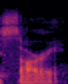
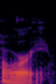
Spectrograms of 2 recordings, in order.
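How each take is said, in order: First: It is said in a non-Canadian accent. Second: It is said in a Canadian accent. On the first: The speaker calls it wrong. "In Canada, they don't say sorry" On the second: The speaker calls it right. "They say sorry. And it's actually more pleasant that way"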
